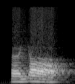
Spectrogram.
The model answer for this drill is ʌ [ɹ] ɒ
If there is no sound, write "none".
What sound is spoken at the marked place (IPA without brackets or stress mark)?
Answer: j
